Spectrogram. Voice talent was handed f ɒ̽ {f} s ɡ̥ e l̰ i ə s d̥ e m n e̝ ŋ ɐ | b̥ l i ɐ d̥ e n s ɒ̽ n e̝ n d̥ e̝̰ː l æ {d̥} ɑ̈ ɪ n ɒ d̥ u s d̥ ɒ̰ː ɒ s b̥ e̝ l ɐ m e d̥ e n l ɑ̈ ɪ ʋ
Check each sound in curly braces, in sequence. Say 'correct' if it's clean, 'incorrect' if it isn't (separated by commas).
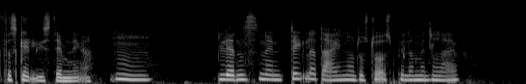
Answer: incorrect, correct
